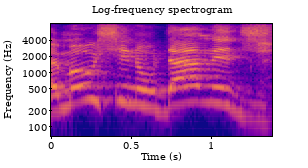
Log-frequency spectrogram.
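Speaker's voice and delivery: loud, slow delivery with laughter through it.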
